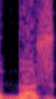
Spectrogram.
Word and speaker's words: Bosch: il choisit le nom de bosch que je prononce à la française parce qu'il est originaire de la ville qu'en français nous appelons bois le duc et qu'il s'appelle est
